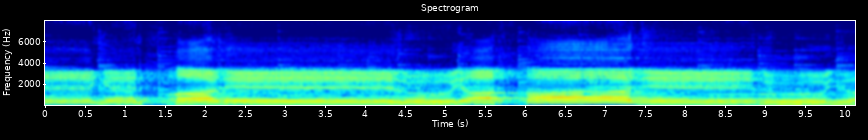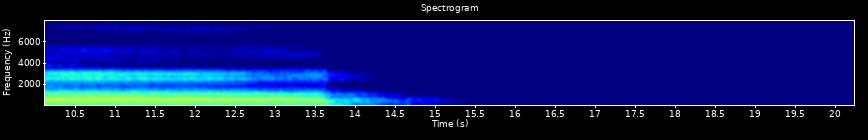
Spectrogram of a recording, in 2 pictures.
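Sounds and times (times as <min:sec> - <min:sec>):
tenor singing a motet: 0:00.0 - 0:14.4.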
